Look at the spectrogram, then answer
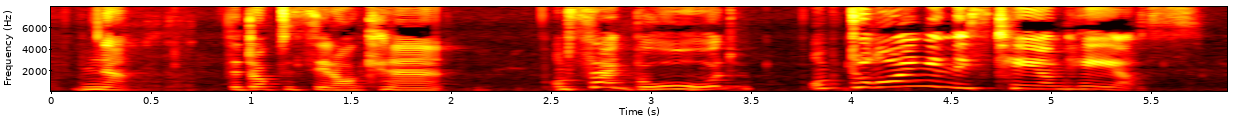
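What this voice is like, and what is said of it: Exaggerated Australian accent imitation. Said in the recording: “She went extra Australian for her Nicole impression.”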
